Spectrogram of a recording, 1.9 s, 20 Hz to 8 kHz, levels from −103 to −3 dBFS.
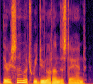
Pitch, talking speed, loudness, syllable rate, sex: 115 Hz, 260 wpm, -15 LUFS, 6.7 syllables/s, male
